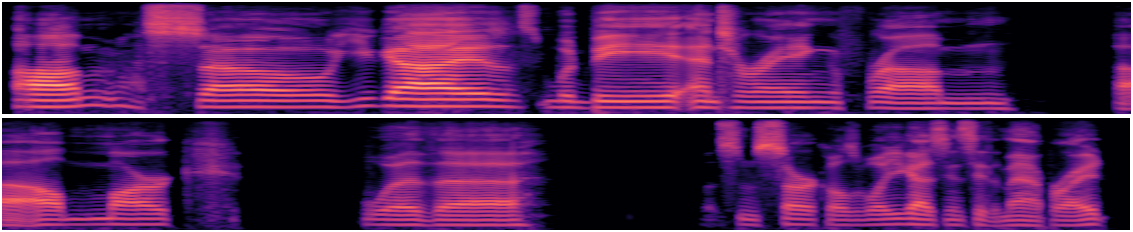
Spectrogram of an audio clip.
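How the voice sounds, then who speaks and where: Low, smooth-voiced man running a tabletop game. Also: flat delivery, slow, no echo, highs cut off. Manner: casual, profane. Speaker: game master. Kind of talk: narrating a tabletop roleplaying game.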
